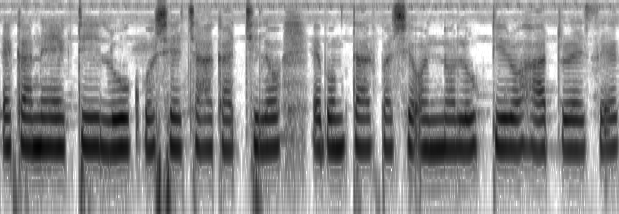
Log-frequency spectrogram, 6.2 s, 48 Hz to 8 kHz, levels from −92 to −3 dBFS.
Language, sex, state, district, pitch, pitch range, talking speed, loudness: Bengali, female, Assam, Hailakandi, 235 Hz, 230-240 Hz, 135 wpm, -17 LUFS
